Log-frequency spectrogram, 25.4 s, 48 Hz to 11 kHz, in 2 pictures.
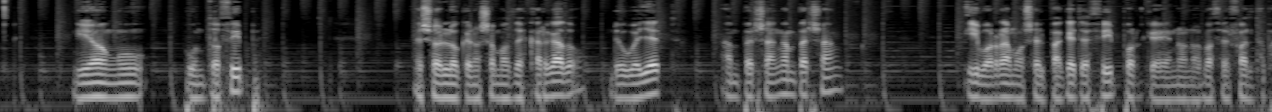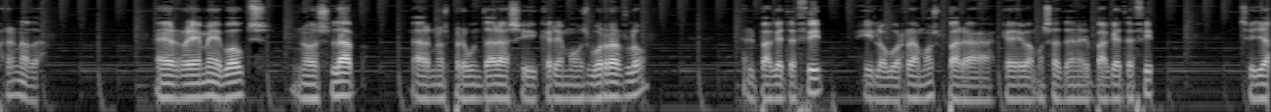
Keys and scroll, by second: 0.0-3.6 typing, 5.3-11.7 typing, 12.9-16.5 typing, 18.5-22.2 typing, 24.0-24.4 typing.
